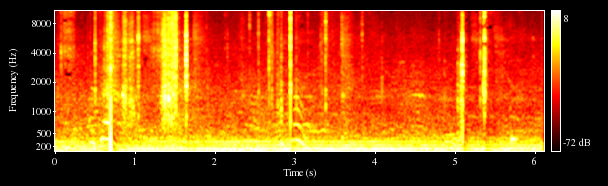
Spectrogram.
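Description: Scattered sharp clicks and snaps of rifles being handled during dry-fire practice, over a steady low hum.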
